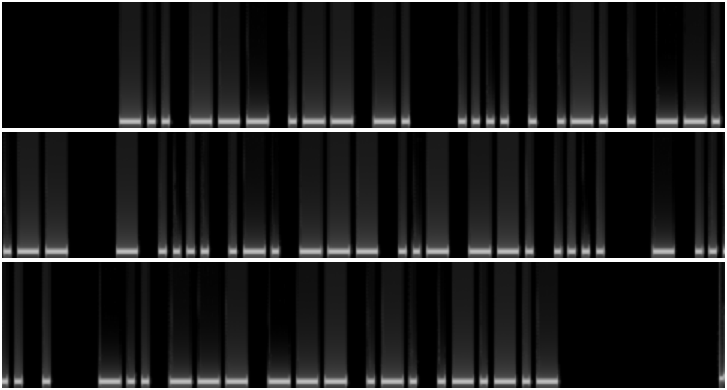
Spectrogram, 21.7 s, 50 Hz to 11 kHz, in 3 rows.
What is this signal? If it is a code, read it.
Morse code, heard as a keyed tone, about 17 wpm, 700 Hz. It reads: DOWN HERE, THROUGH THE DOOR.
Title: Sentences from Top 1000 Words - Review Part 1 - 17wpm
